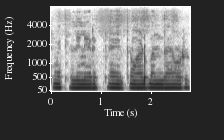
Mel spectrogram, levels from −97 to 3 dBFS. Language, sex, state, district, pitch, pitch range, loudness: Rajasthani, male, Rajasthan, Churu, 130 Hz, 130-135 Hz, -18 LUFS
